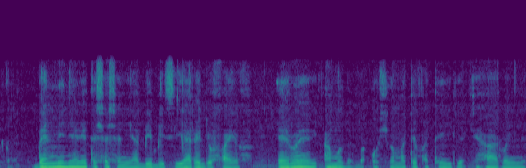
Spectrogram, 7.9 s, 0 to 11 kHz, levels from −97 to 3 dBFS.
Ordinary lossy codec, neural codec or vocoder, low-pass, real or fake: none; codec, 16 kHz, 16 kbps, FreqCodec, smaller model; 7.2 kHz; fake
